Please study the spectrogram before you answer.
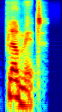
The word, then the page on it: plummet: Indian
